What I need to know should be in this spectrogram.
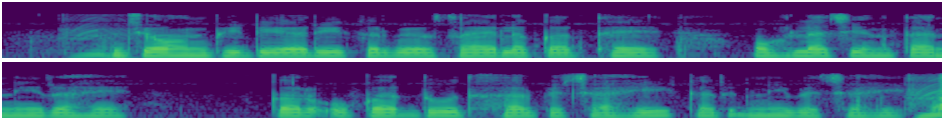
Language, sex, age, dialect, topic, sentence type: Chhattisgarhi, female, 25-30, Northern/Bhandar, agriculture, statement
